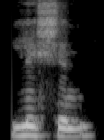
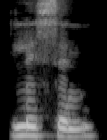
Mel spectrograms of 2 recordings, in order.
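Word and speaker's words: listen: अथवा ध्यान दिन लाई लिसन एल आई एस टी ई एन लिसन स्मा T silent L आई एस टी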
